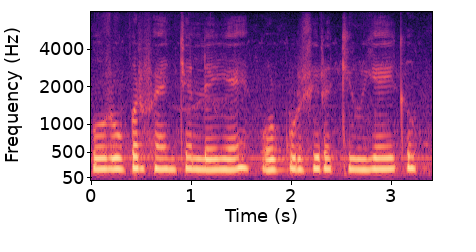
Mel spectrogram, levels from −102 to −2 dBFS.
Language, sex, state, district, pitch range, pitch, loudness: Hindi, female, Uttar Pradesh, Shamli, 195-205 Hz, 200 Hz, -14 LUFS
